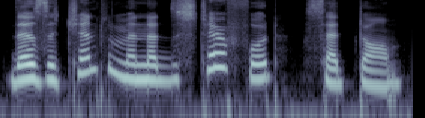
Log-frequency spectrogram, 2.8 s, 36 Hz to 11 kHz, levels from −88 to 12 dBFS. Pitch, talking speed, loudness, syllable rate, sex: 250 Hz, 170 wpm, -19 LUFS, 5.0 syllables/s, female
